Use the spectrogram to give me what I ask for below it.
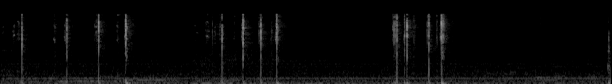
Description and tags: ballpoint pen klick klack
